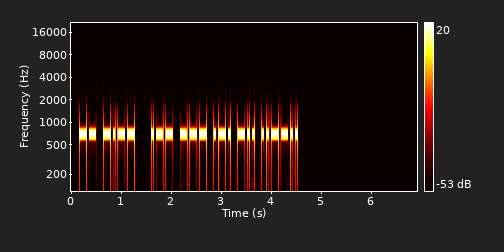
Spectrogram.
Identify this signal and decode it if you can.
Morse code, heard as a keyed tone, about 25 wpm, 700 Hz. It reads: MY WORD?
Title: Sentences from Top 1500 Words 25wpm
